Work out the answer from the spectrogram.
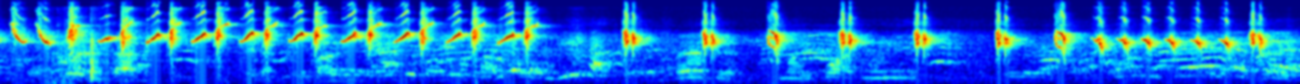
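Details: Long-tailed shrike singing energetically in rapid chirping runs, almost three notes a second, mixing sharp ticks with short buzzy phrases, over faint low voices.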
